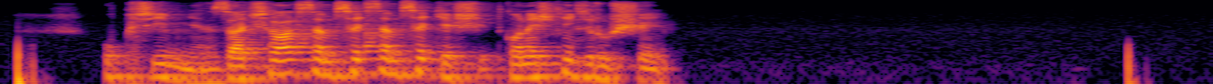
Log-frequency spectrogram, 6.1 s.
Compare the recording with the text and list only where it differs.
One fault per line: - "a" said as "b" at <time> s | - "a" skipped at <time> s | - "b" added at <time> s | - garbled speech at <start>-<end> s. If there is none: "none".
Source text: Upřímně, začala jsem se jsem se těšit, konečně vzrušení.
none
